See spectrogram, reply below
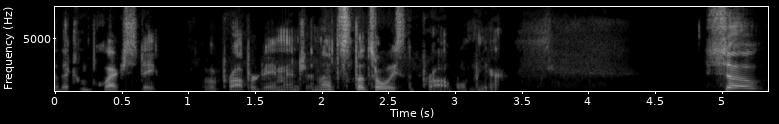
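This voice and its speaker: A man presenting an informal software tutorial, rambling a little, repeating phrases and thinking aloud. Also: medium pitch, no echo. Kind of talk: informal screen-share software demonstration.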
